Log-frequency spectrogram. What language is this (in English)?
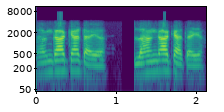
Maithili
